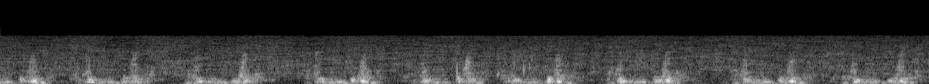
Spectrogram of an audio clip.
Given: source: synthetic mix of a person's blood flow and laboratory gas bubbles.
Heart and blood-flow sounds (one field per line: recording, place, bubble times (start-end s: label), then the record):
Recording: Doppler ultrasound of blood flow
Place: precordium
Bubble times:
4.54-4.61 s: bubbles
4.96-5.00 s: bubbles
5.06-5.12 s: bubbles
5.20-5.33 s: bubbles
From the record:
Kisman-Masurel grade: 221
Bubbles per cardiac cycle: several, 3 to 8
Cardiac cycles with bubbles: 10 to 50%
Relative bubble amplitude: barely perceptible (0.100 to 0.250)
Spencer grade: 2 (many but less than half of the cardiac periods contain bubble signals, singularly or in groups)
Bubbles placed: anywhere in the cardiac cycle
